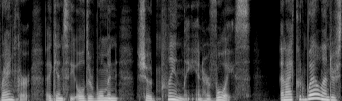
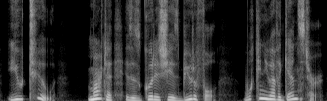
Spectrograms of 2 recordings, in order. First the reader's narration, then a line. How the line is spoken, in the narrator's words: cried the boy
